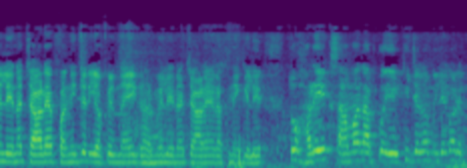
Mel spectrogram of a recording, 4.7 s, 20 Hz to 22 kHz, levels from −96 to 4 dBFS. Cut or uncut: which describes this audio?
uncut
